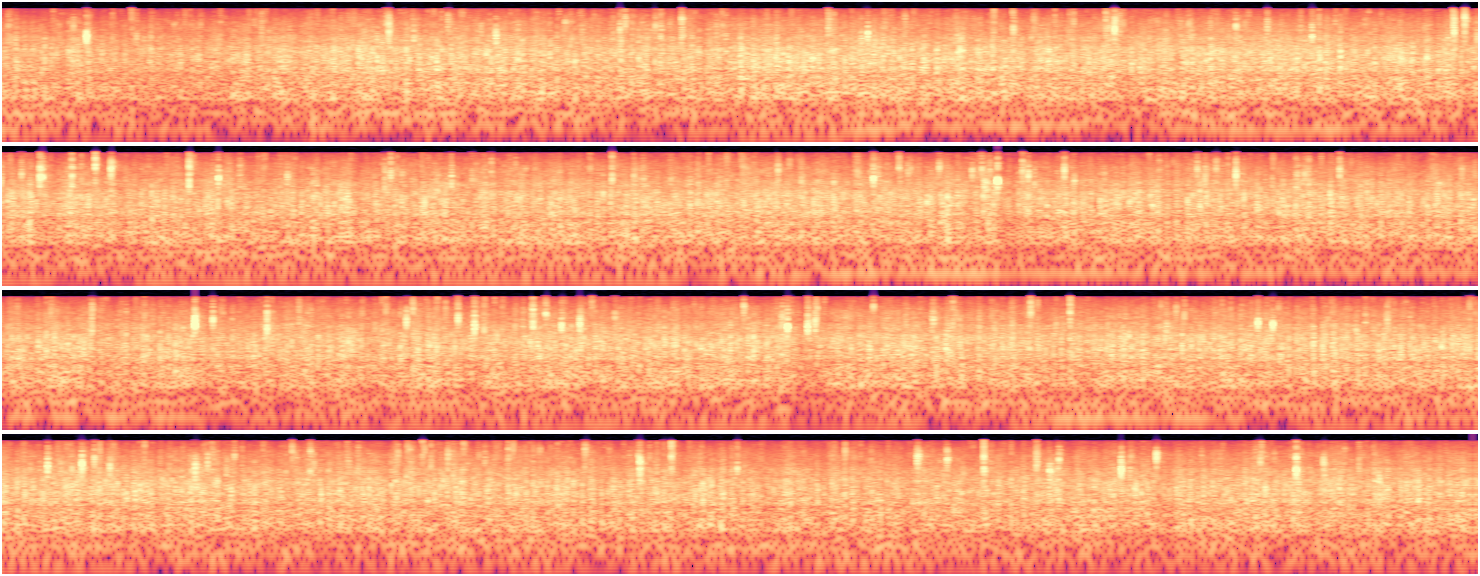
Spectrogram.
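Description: Soft rain falling steadily on a surface, an even hiss with many scattered sharper drop ticks.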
